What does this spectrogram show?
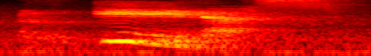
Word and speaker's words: Enos: Enos. Yes? Rhymes with penis.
